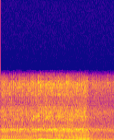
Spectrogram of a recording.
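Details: Metro engine just reassembled with suspected timing problems and a loud exhaust: note sags and bogs at a light touch of throttle, then picks up and climbs; fuel seems starved on acceleration, cause not confirmed.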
